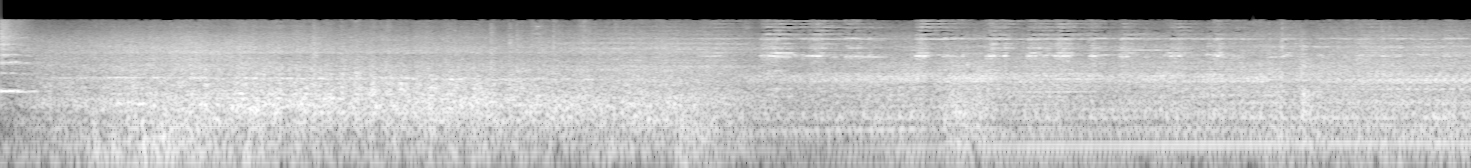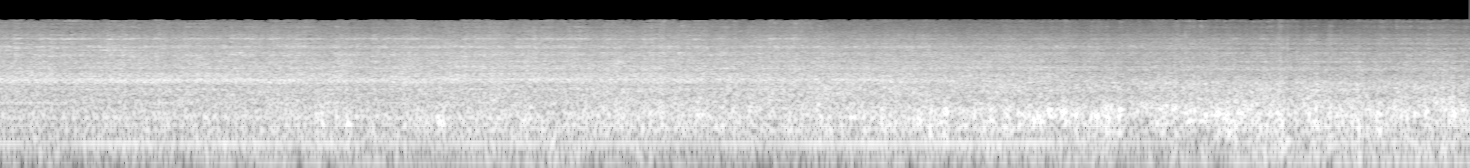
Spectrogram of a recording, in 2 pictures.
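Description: Electric multiple unit train running close by, with steady wheel-on-rail rolling noise. High wheel squeal comes in about eight seconds in and fades a few seconds later.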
